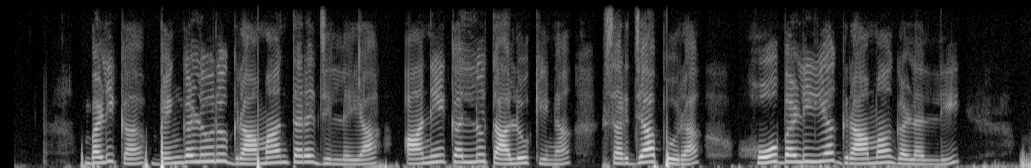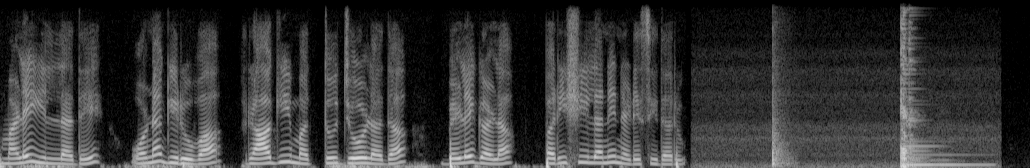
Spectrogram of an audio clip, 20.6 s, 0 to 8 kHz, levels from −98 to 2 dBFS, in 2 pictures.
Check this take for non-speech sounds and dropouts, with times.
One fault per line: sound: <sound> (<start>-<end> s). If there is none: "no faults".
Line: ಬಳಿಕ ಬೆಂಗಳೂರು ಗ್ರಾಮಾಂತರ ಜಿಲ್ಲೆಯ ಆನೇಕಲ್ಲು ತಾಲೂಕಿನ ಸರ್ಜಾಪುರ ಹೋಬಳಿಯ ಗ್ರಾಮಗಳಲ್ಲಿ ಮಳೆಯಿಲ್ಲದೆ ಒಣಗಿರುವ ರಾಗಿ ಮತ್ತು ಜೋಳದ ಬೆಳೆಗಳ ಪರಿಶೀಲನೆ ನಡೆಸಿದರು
sound: thud (18.0-18.3 s)
sound: thud (19.3-20.3 s)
